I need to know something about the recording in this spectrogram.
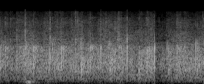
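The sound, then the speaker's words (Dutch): Steady audience applause after a child pledges to work for all children in the municipality of Oude IJsselstreek, a dense crackle of many hands clapping at a fairly loud, even level with no voices standing out. “Een applaus.”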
